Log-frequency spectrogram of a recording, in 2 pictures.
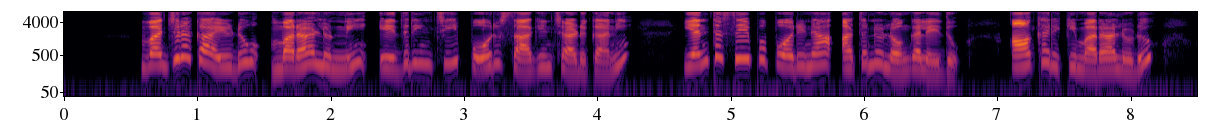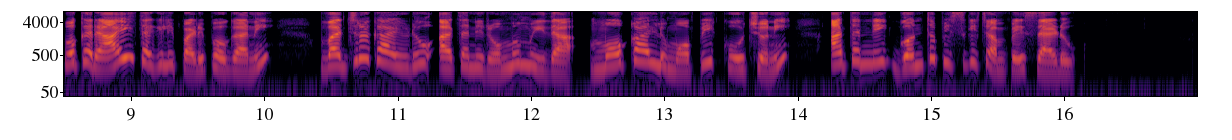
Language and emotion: Telugu, neutral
